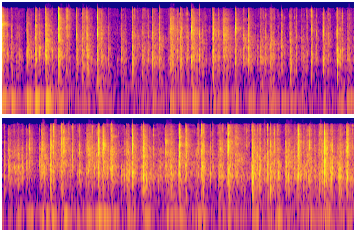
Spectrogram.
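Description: Fingers tap quickly across a freshly cleaned computer keyboard, a dense run of light clicks heard close and fairly quiet, with no talking.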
